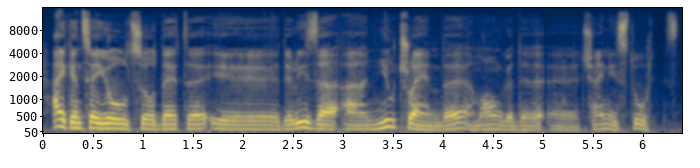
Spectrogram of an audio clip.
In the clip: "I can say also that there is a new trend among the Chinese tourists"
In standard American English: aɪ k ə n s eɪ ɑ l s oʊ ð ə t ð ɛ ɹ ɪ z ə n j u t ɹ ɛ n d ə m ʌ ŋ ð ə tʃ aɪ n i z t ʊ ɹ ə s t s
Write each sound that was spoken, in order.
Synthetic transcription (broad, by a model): aɪ k ə n s eɪ ɑ l s oʊ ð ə t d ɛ ɹ ɪ z ə n j u t ɹ ɛ n d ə m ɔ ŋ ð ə tʃ aɪ n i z t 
